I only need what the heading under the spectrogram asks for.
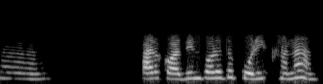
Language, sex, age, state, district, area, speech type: Bengali, female, 30-45, West Bengal, Purulia, urban, conversation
